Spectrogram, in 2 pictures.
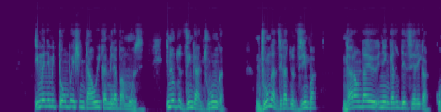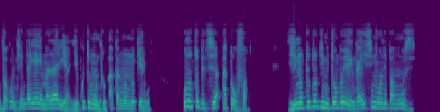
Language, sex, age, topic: Ndau, male, 18-24, health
